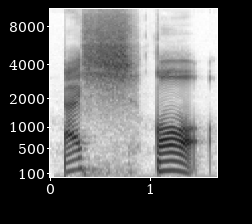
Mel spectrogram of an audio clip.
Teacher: qo tebalnya itu bukan karena monyongin mulut tapi angkat pangkal lidah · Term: huruf tebal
